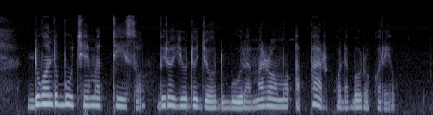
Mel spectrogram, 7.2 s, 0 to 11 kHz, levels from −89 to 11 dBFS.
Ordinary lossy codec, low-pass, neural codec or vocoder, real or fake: none; 7.2 kHz; none; real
